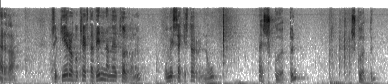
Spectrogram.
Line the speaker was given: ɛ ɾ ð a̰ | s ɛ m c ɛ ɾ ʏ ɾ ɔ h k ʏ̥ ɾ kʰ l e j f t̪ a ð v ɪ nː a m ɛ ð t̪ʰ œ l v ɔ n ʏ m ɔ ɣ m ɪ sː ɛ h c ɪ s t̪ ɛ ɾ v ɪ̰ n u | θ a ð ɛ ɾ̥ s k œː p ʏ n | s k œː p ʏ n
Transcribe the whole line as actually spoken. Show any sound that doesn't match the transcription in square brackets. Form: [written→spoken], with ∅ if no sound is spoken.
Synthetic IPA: ɛ ɾ ð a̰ | s ɛ m c [ɛ→ɛː] ɾ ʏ ɾ ɔ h k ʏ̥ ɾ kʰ l e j f t̪ a ð v ɪ nː a m ɛ ð t̪ʰ œ l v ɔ n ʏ m ɔ ɣ m ɪ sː ɛ h c ɪ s t̪ [ɛ→œ] ɾ v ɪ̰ n u | θ a ð ɛ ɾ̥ s k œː p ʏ n | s k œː p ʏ n

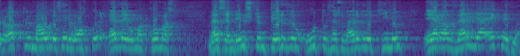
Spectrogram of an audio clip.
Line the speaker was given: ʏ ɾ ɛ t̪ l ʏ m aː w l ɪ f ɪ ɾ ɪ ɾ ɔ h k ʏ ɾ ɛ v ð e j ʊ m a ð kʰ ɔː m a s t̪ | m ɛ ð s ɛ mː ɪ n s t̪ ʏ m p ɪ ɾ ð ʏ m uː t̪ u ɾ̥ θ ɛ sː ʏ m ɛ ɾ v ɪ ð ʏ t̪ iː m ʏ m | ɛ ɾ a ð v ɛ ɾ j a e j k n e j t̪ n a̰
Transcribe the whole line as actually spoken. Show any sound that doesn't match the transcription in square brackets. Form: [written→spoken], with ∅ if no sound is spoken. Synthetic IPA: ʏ ɾ [ɛ→œ] t̪ l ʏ m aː w l ɪ f ɪ ɾ ɪ ɾ ɔ h k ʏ ɾ ɛ v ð e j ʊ m a ð kʰ ɔː m a s t̪ | m ɛ ð s ɛ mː ɪ n s t̪ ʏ m p ɪ ɾ ð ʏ m uː t̪ u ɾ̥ θ ɛ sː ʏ m ɛ ɾ v ɪ ð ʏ [t̪→t̪ʰ] iː m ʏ m | ɛ ɾ a ð v ɛ ɾ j a e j k n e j t̪ n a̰

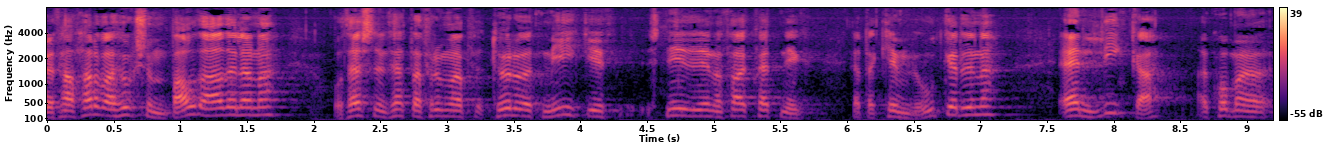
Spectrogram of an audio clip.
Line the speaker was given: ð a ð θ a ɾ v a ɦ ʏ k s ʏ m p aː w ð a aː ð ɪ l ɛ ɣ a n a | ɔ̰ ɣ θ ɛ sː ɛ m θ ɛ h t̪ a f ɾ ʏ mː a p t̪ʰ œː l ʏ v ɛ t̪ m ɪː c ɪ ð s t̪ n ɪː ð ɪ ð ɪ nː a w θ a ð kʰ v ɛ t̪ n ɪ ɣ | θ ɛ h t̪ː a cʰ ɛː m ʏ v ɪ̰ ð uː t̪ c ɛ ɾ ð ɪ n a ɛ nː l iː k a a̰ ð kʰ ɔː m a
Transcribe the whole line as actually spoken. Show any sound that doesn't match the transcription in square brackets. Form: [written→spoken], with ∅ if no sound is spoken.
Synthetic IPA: [ð→θ] a ð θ a ɾ v a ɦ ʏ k s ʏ m p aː w ð a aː ð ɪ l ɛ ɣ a n a | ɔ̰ ɣ θ ɛ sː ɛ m θ ɛ h t̪ a f ɾ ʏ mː a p t̪ʰ œː l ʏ v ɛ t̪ m ɪː c ɪ ð s t̪ n ɪː ð ɪ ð ɪ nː a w θ a ð kʰ v ɛ t̪ n ɪ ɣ | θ ɛ h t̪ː a cʰ ɛː m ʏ v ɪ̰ ð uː t̪ c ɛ ɾ ð ɪ n a ɛ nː l iː k a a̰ ð kʰ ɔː m a

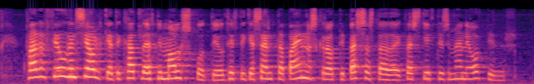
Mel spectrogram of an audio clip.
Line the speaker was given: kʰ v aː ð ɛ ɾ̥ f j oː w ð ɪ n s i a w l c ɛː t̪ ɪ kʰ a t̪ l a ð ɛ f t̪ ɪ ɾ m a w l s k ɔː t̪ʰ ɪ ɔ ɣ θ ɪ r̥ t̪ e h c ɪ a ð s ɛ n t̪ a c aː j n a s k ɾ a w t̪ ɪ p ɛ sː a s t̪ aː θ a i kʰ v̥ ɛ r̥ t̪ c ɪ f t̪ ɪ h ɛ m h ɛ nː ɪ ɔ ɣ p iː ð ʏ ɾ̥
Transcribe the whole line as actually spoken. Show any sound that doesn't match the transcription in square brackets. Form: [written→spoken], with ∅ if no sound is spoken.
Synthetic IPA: kʰ v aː ð ɛ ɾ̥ f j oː w ð ɪ n s [i→j] a w l c ɛː t̪ ɪ kʰ a t̪ l a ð ɛ f t̪ ɪ ɾ m a w l s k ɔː [t̪ʰ→t̪] ɪ ɔ ɣ θ ɪ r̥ t̪ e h c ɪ a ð s ɛ n t̪ a [c→p] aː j n a s k ɾ a w t̪ ɪ p ɛ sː a s t̪ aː [θ→ð] a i kʰ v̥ ɛ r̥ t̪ c ɪ f t̪ ɪ [h→s] ɛ m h ɛ nː ɪ ɔ [ɣ→v] p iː ð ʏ ɾ̥

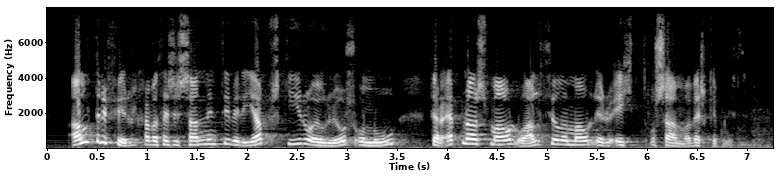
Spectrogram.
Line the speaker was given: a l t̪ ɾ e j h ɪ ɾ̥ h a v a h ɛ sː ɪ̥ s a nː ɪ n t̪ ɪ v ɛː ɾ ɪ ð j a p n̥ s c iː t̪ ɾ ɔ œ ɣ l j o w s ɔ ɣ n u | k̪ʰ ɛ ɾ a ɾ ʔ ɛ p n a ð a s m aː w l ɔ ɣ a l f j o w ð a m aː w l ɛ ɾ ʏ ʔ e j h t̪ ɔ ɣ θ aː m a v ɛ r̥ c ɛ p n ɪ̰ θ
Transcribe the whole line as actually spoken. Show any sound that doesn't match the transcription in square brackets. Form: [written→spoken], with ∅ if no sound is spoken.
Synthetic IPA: a l t̪ ɾ e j [h→f] ɪ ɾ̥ h a v a [h→θ] ɛ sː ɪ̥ s a nː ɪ n t̪ ɪ v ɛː ɾ ɪ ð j a p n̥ s c iː [t̪→∅] ɾ ɔ œ ɣ l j o w s ɔ ɣ n u | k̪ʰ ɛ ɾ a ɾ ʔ ɛ p n a ð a s m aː w l ɔ ɣ a l [f→θ] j o w ð a m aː w l ɛ ɾ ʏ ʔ e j h t̪ ɔ ɣ [θ→s] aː m a v ɛ r̥ c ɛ p n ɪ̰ θ

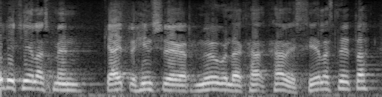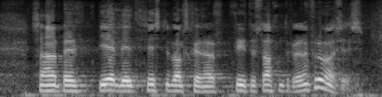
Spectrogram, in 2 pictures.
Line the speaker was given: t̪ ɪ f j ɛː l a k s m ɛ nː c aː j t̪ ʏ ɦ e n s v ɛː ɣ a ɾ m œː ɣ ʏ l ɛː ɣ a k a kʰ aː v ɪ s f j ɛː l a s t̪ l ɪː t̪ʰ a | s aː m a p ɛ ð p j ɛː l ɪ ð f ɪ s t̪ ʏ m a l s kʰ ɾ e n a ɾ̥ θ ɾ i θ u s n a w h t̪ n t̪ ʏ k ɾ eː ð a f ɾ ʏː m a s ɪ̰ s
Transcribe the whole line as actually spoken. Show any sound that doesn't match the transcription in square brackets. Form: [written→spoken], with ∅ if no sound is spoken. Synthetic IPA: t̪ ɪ f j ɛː l a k s m ɛ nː c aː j t̪ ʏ ɦ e n s v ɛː ɣ a ɾ m œː ɣ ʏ l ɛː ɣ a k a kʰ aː v ɪ s f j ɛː l a s t̪ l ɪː [t̪ʰ→t̪] a | s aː m a p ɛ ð p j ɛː l ɪ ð f ɪ s t̪ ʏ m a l s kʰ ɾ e n a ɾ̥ θ ɾ i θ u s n a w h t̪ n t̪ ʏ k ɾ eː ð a f ɾ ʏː m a s ɪ̰ s

